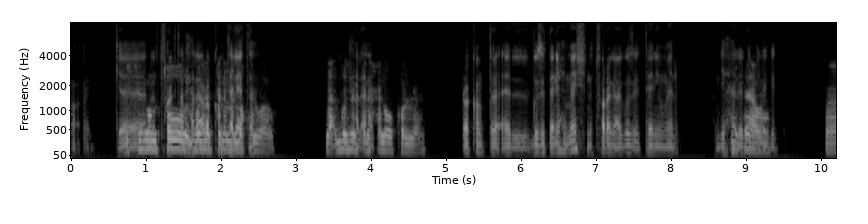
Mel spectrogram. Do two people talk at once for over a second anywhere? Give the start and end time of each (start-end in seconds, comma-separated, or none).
0.7-2.5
